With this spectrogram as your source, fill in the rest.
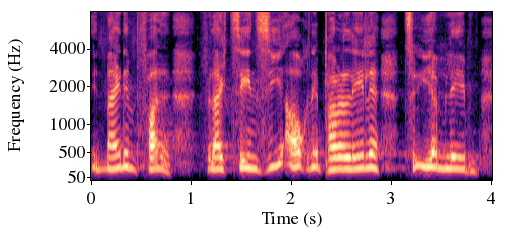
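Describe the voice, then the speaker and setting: An animated, high-pitched male voice amid noticeable background noise. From Bavaria, Fürstenfeldbruck. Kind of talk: testimony. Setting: stage with audience.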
